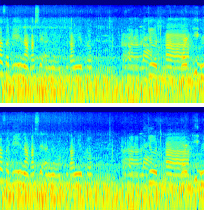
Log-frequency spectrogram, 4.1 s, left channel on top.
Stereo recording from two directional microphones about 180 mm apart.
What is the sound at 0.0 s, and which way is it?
Speech, 5° right (ahead or behind).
